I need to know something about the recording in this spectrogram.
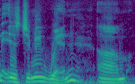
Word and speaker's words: Nguyen: is Jimmy Nguyen um because in the U.S growing up people could not really pronounce my last name the way it should be pronounced in Vietnamese which is which is very difficult if you don't have a Vietnamese accent so growing up actually the word win became part of my brand name and I have a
